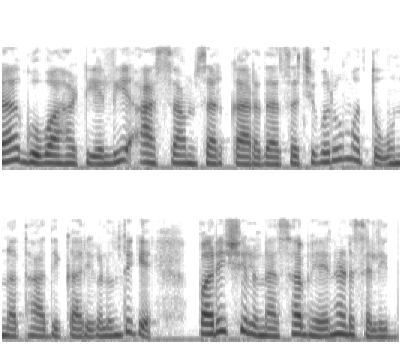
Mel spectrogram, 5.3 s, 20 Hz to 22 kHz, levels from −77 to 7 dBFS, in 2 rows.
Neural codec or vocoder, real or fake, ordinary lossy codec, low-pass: codec, 16 kHz, 8 kbps, FunCodec, trained on Chinese and English, 25 frames a second; fake; Opus, 64 kbps; 7.2 kHz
